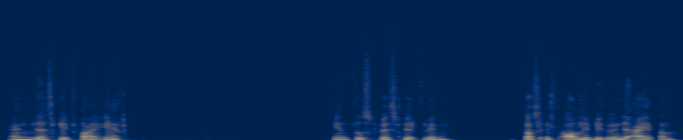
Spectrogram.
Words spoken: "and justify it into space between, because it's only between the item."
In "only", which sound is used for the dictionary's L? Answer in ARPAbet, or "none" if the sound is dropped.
L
